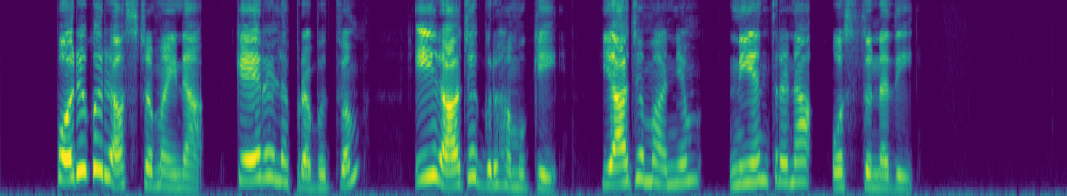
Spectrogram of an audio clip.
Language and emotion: Telugu, neutral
